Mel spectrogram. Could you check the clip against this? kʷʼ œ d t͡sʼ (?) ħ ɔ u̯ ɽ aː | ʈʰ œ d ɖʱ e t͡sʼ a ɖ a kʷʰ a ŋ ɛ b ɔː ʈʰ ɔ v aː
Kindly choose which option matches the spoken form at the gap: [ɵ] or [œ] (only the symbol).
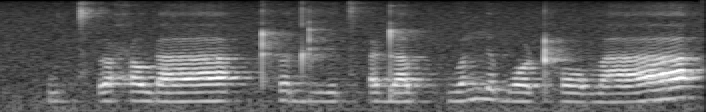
œ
